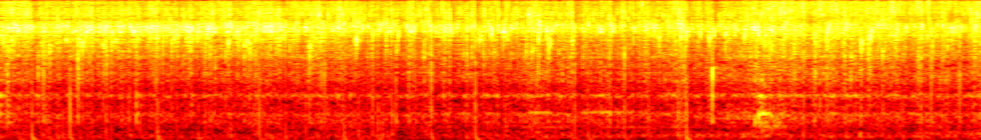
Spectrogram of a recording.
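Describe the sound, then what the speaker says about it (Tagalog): Onion dropped into hot cooking oil in a pan, giving a loud, dense, continuous sizzle up close with a few faint clinks, no talking. "Since mainit na ang mantika natin, nilagyan na natin ang onion."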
